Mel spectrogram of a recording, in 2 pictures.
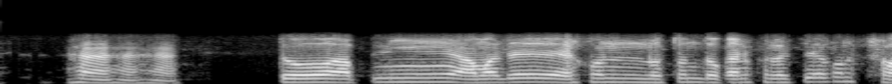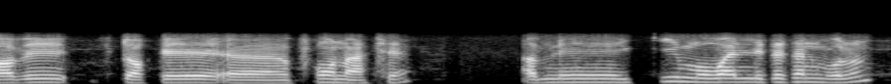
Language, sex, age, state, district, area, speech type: Bengali, male, 18-30, West Bengal, Murshidabad, urban, conversation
